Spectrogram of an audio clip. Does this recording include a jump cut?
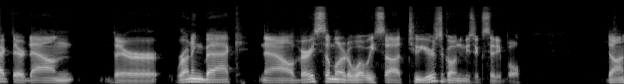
no; 0 cuts

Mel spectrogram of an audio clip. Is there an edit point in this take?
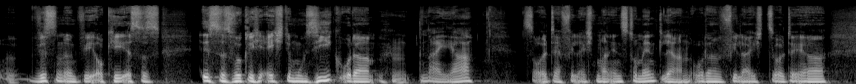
no; 0 cuts

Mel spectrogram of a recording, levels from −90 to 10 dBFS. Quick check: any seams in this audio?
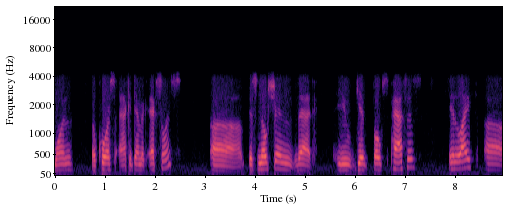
yes; 3 cuts; at 3.8 s, 5.6 s, 6.3 s

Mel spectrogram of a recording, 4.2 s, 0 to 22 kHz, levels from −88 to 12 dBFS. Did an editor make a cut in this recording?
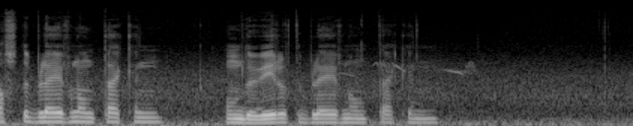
no; 0 cuts

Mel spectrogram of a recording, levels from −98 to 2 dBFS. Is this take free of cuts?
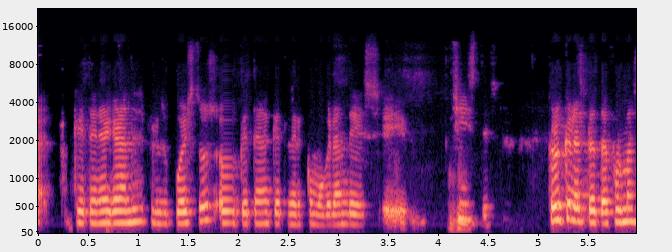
yes; 0 cuts

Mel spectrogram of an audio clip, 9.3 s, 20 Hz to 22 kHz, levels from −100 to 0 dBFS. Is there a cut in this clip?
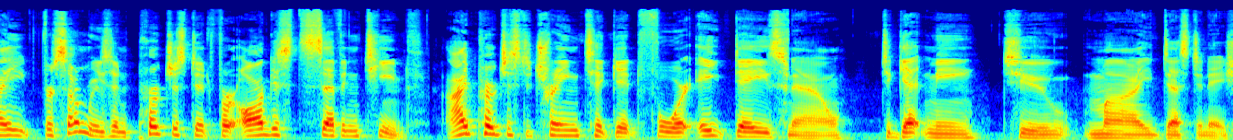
yes; 3 cuts; at 3.2 s, 5.9 s, 7.4 s

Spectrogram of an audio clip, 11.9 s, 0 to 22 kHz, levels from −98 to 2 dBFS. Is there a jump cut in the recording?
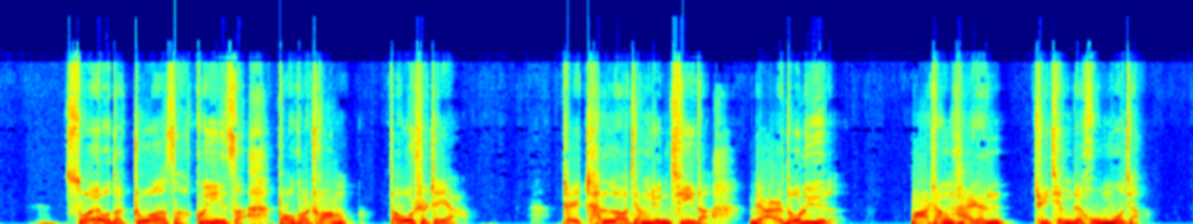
no; 0 cuts

